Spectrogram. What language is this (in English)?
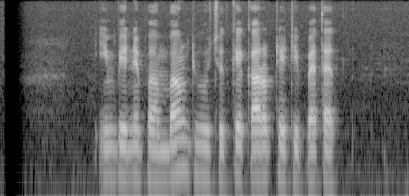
Javanese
